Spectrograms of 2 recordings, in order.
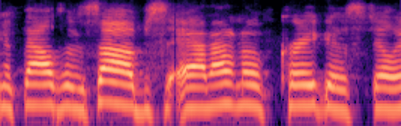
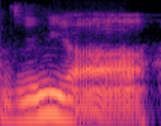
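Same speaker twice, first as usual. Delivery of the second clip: "Zinnia" mumbled much lower and softer; quiet mumble; 11 semitones lower, 10 dB quieter than usual. Shown as a demonstration. Trying out a viewer's name, quiet mumble. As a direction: murmur "Zinnia" to yourself, checking it. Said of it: "Adventures of Z-, Zinnia".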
